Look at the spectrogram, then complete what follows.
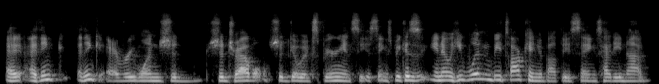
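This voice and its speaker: A man's voice: on the high side, steady tone, fairly quick, gravelly, a little mellow. A man from the United States, a podcast guest talking casually and energetically, often adding "right?" and "you know". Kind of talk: casual discussion.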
